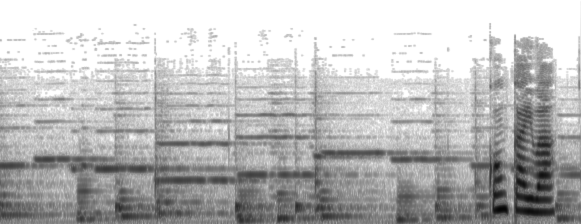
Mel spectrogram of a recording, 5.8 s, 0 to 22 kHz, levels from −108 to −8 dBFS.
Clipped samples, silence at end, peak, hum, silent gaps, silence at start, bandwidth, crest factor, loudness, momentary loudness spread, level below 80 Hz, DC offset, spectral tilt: under 0.1%; 0 s; -4 dBFS; none; none; 0 s; 10 kHz; 20 dB; -21 LUFS; 23 LU; -48 dBFS; under 0.1%; -7 dB/octave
